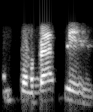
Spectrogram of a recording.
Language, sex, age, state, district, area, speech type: Dogri, female, 18-30, Jammu and Kashmir, Udhampur, rural, conversation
